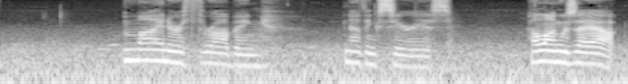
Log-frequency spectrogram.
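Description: A young woman answers calmly.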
